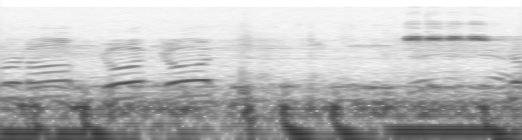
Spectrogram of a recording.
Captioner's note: whistle blowing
